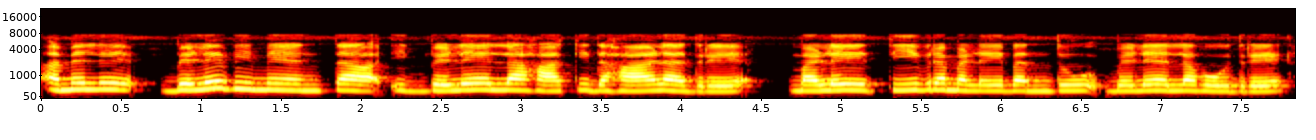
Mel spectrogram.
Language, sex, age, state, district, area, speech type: Kannada, female, 18-30, Karnataka, Shimoga, rural, spontaneous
